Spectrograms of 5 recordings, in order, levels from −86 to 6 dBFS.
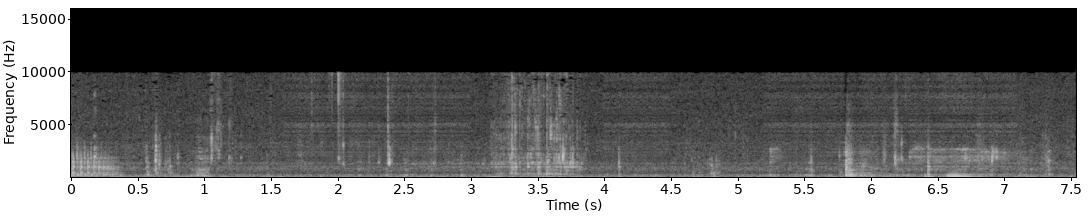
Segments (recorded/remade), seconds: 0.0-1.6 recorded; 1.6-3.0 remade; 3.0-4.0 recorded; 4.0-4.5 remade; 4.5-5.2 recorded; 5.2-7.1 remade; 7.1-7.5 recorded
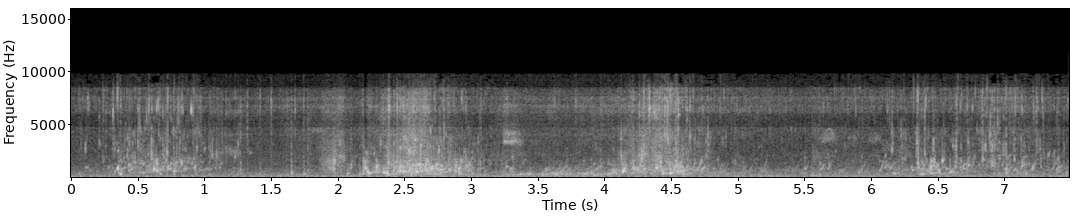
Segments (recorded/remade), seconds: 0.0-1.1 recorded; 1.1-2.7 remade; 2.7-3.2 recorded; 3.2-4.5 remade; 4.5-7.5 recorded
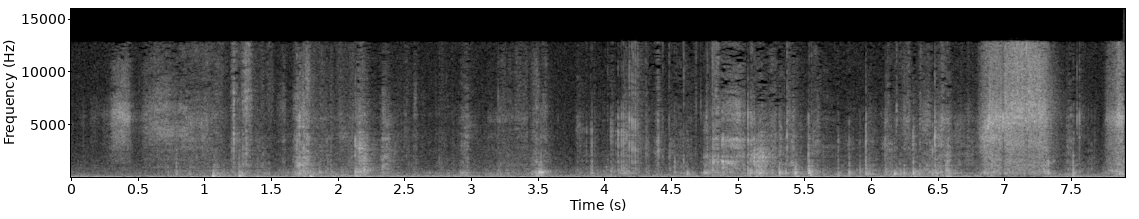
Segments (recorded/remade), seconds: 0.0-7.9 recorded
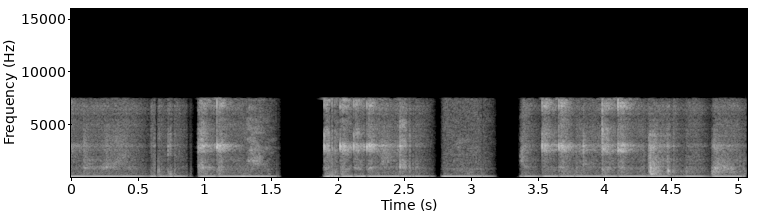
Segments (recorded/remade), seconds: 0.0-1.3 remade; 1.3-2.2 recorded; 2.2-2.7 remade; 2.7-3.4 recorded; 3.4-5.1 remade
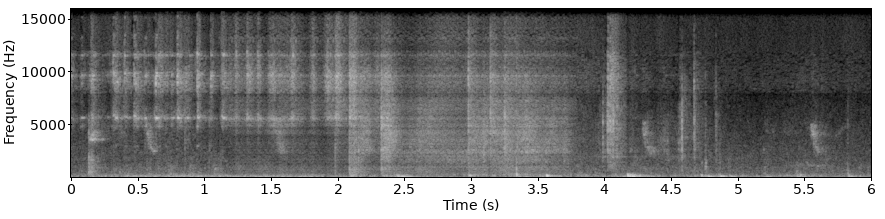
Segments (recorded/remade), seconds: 0.0-1.2 recorded; 1.2-3.8 remade; 3.8-6.0 recorded

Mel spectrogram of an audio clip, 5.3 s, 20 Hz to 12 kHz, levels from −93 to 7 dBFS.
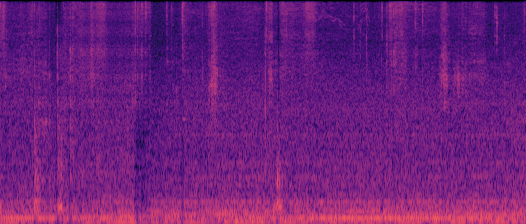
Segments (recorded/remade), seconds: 0.0-0.8 recorded; 0.8-1.5 remade; 1.5-5.3 recorded

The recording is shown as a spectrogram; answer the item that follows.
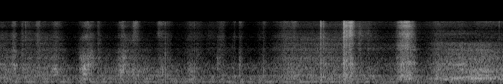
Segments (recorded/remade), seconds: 0.0-5.0 remade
